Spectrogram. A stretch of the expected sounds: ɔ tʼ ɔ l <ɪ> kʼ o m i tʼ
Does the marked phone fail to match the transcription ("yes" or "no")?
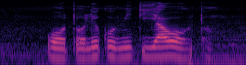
no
